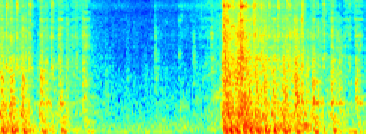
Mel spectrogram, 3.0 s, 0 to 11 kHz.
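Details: Free early-2000s Toro Snow Commander 7HP R-Tek 24-inch single-stage two-stroke snowblower, long unused, starter removed for stripped Bendix gear, pull-started: catches briefly with uneven firing then dies; spark present, fuel not reaching engine, blocked tank supply.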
